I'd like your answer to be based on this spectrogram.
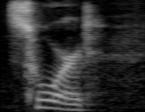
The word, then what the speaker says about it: sword: You know, I have a very hard time pronouncing S-W-O-R-D. – So did Jenny McCarthy's friends on BFF Friday. Do you say sword? – Sword. – It's sword. – It's sword.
